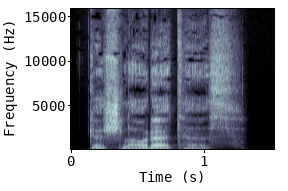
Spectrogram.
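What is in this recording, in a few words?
"geschlaudertes", German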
